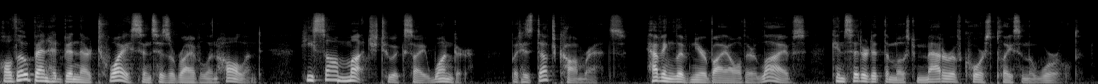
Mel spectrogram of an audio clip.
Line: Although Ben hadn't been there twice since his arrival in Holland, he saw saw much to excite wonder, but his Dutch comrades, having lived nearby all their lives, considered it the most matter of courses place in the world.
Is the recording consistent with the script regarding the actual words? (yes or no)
no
